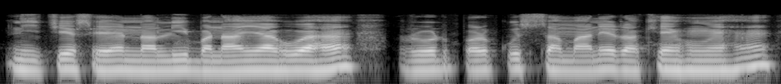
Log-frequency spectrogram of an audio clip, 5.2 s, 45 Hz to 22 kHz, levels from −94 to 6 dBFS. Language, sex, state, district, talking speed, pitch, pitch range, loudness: Hindi, male, Bihar, Patna, 150 wpm, 130 Hz, 130-135 Hz, -18 LUFS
